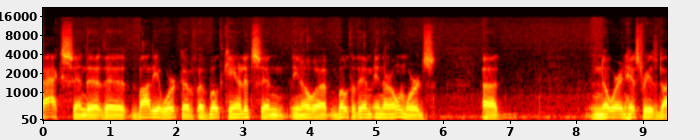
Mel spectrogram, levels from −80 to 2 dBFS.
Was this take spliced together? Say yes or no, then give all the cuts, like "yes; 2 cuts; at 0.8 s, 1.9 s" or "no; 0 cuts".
no; 0 cuts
